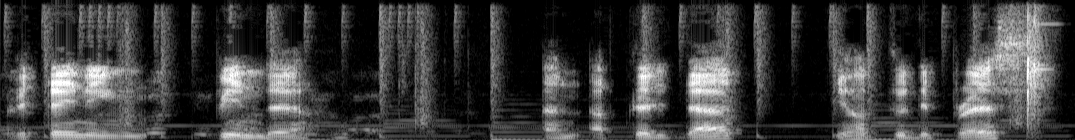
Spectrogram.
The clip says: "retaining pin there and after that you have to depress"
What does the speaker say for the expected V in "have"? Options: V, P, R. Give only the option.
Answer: P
